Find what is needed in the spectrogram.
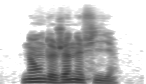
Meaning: maiden name
- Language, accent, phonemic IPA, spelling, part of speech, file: French, France, /nɔ̃ d(ə) ʒœn fij/, nom de jeune fille, noun, LL-Q150 (fra)-nom de jeune fille.wav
